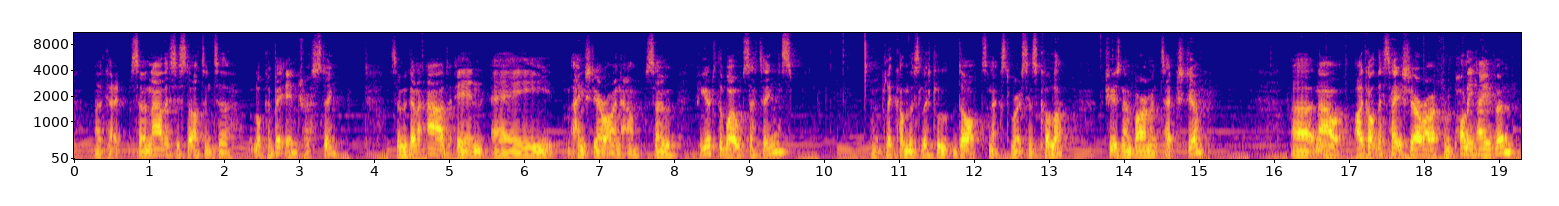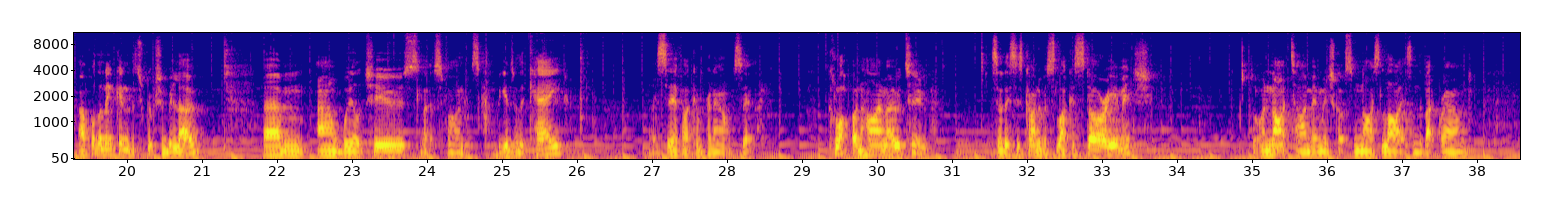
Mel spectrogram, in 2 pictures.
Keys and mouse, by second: 0.2 click, 0.3 middle click, 0.5 middle click, 1.0 middle click, 1.2 middle click, 1.3 click, 1.4 middle click, 2.2 click, 2.3 middle click, 3.1 click, 4.4 click, 10.0-13.8 drag, 21.8 click, 34.3 click, 35.5 click, 36.3 middle click, 36.6-38.3 drag.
